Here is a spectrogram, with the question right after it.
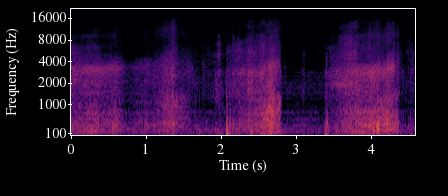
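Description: A black fingerless leather driving glove with holes rubs, scratches and presses against the white silicone ear of a binaural microphone at close range. Soft, bright rustling and scratching swell and fade in waves, with two sharp pressing knocks breaking through.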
